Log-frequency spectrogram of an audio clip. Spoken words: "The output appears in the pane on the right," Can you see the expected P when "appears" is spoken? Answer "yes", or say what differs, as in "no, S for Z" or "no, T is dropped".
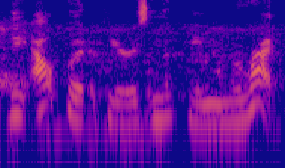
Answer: yes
